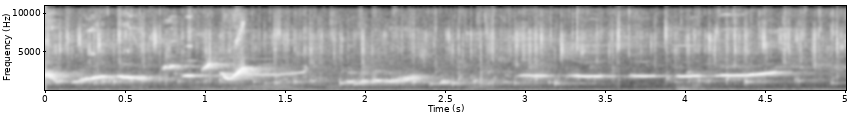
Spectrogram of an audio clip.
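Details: White-rumped shama song used as therapy to bring a bird into breeding condition and mating: varied whistled phrases with slurred rising and falling notes, then a long sustained whistle near the end.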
